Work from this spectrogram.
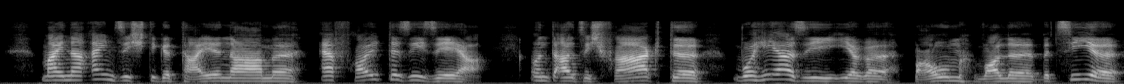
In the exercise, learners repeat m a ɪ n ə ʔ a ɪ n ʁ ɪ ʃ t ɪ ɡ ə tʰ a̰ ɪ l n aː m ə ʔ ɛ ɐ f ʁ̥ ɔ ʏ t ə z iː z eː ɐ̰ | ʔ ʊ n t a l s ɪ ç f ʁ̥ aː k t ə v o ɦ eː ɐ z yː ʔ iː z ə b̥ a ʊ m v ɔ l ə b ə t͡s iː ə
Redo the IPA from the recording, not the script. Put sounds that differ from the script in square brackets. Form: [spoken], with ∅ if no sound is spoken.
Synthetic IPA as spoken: m a ɪ n ə ʔ a ɪ n [z] ɪ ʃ t ɪ ɡ ə tʰ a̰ ɪ l n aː m ə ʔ ɛ ɐ f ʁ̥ ɔ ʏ t ə z iː z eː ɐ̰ | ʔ ʊ n t a l s ɪ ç f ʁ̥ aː k t ə v o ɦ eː ɐ z [iː] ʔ iː [ʁ] ə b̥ a ʊ m v ɔ l ə b ə t͡s iː ə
